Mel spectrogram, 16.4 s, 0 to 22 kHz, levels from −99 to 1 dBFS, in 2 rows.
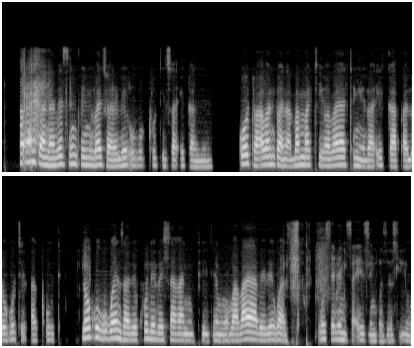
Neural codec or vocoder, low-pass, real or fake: codec, 16 kHz, 16 kbps, FunCodec, trained on LibriTTS, 50 frames a second; 7.2 kHz; fake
